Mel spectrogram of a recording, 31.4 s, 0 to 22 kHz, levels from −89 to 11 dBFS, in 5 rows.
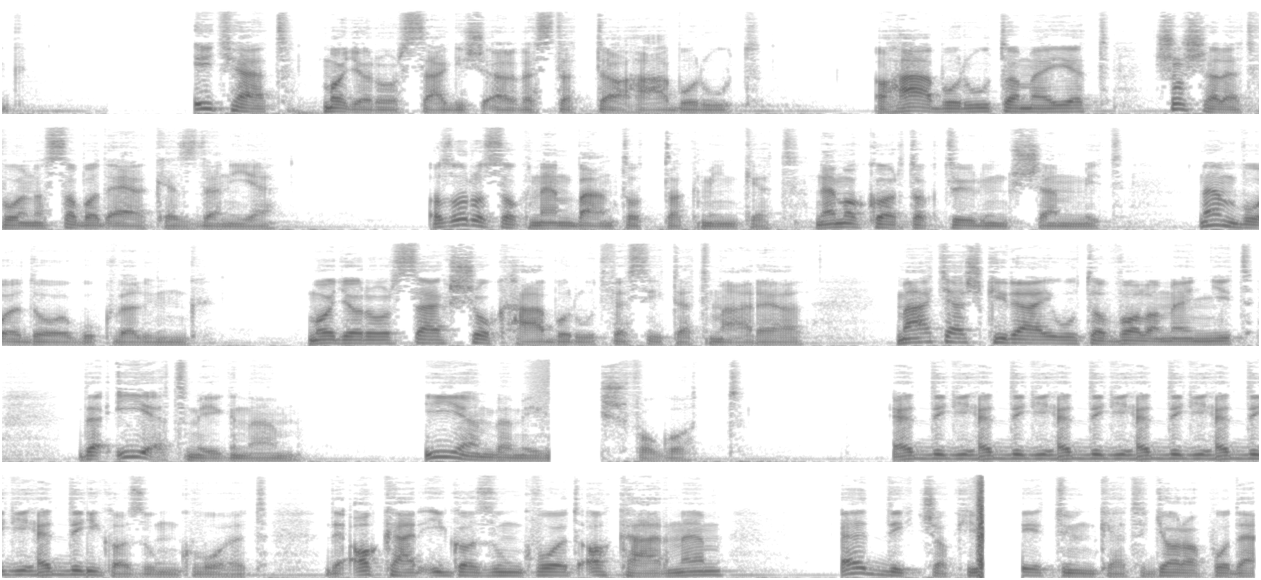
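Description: A wireless microphone squelch dropout hits from 21.46 to 21.89 s: the analogue radio link fades, hiss swells briefly, and the receiver's squelch mutes the output for about 264 ms before the speech returns.

A broken-record loop runs from 23.75 to 25.58 s, just before "volt de akár igazunk". A 395 ms fragment repeats exactly, five times back to back, replacing the speech that belonged there. The likely cause is a stalled player or stream resending its last buffer.

A second squelch dropout follows at 29.96 to 30.25 s, right after "akár nem eddig csak". The signal fades again and the receiver mutes the speech for about 203 ms.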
